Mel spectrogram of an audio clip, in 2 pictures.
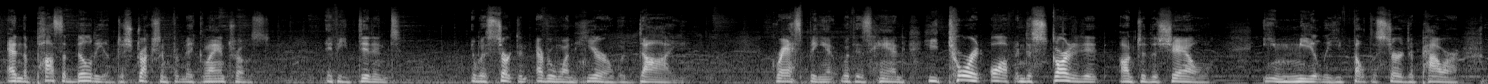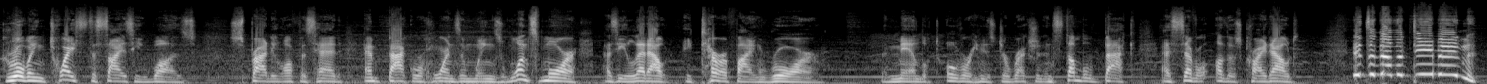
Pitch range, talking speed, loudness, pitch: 110-150 Hz, 165 wpm, -16 LUFS, 130 Hz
